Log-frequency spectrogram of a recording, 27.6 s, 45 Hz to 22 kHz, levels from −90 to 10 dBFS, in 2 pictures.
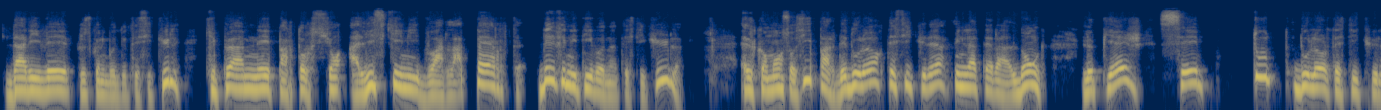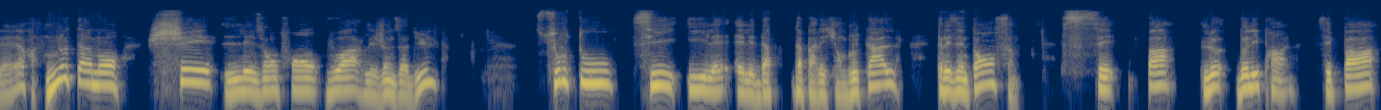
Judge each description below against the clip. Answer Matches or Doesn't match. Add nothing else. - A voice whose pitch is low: Doesn't match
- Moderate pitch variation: Doesn't match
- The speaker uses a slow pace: Matches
